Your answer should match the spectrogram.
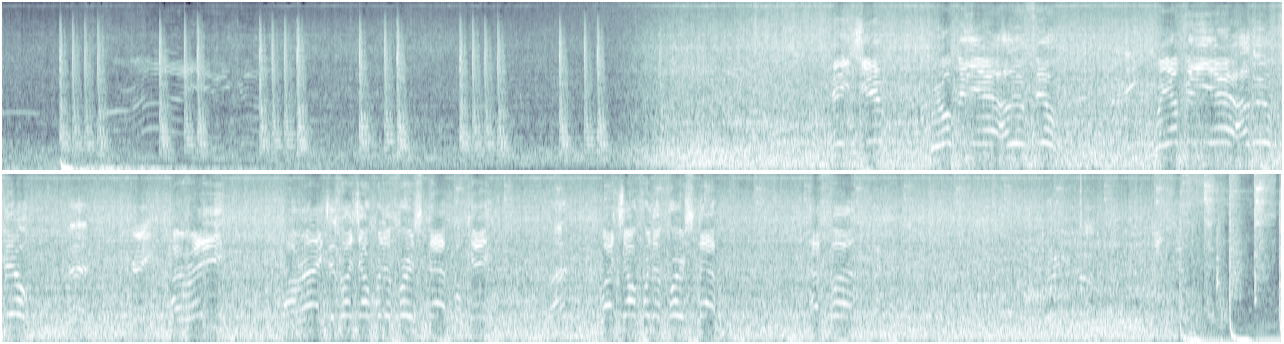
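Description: Small plane's engine and propeller droning loudly and steadily inside the cabin, with voices raised over it; the drone comes in suddenly about six seconds in, after a quieter stretch.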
